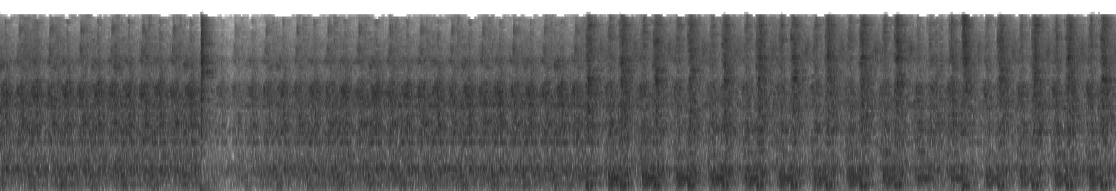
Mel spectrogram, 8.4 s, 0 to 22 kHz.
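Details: Homemade double-expansion 4-cycle engine converted from a two-cylinder air compressor, first firing with electric motor assist: rapid ticking about four beats a second over light clatter, catches but won't keep running; owner suspects the original-pulley flywheel is too light.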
